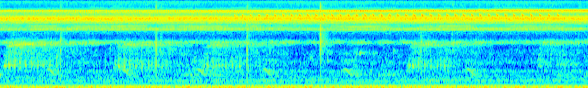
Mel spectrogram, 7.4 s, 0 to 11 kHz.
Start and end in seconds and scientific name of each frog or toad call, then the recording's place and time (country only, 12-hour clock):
0.0	3.6	Boana albopunctata
0.5	6.1	Physalaemus cuvieri
5.1	7.3	Boana albopunctata
Brazil, 8:30pm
